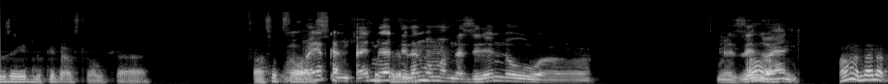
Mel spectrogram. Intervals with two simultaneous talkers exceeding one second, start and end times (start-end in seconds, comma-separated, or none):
2.9-4.2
